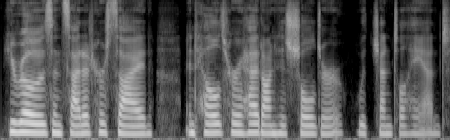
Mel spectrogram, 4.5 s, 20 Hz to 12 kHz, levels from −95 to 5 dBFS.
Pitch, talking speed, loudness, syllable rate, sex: 205 Hz, 225 wpm, -19 LUFS, 4.8 syllables/s, female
